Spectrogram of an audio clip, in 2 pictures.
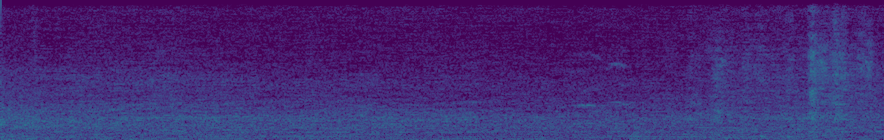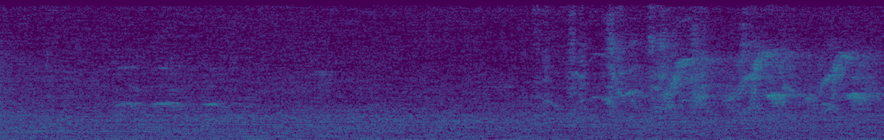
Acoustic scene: residential area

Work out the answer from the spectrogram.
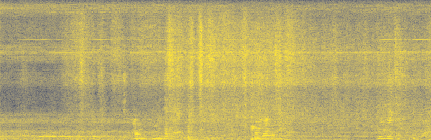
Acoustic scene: elevator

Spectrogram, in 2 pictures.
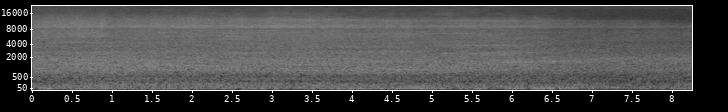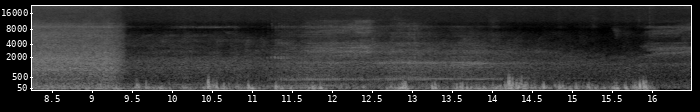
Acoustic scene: street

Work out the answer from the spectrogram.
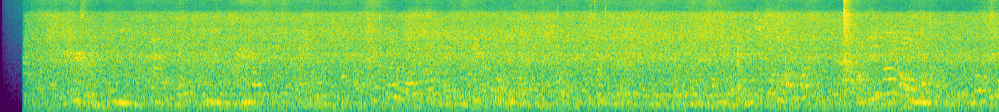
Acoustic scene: subway station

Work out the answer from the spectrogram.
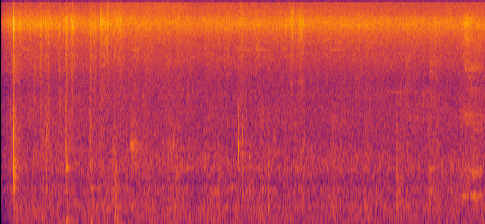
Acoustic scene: subway station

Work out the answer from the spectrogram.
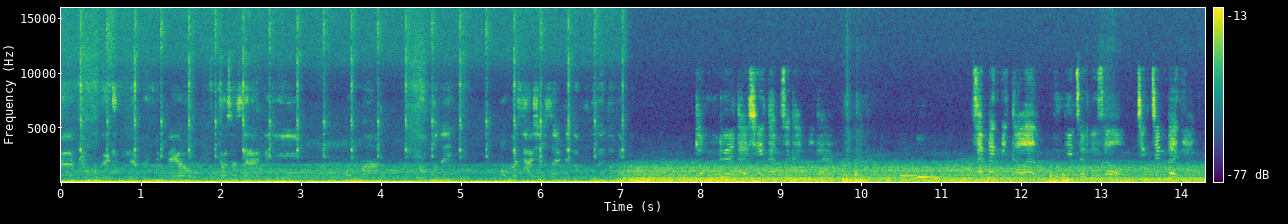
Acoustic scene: car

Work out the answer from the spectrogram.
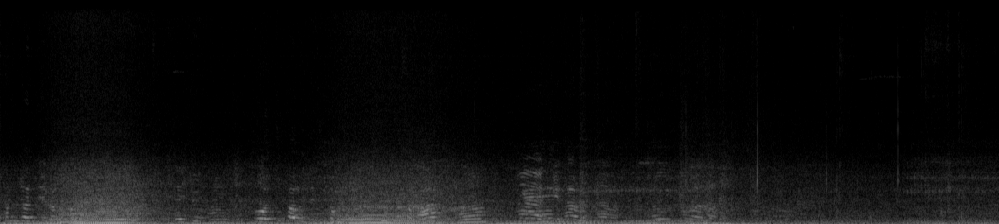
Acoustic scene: residential area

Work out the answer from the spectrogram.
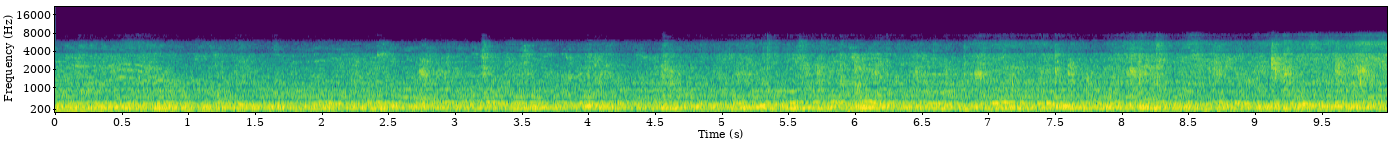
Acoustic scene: park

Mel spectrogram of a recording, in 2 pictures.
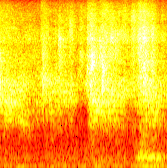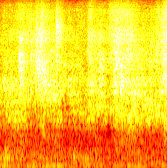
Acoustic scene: restroom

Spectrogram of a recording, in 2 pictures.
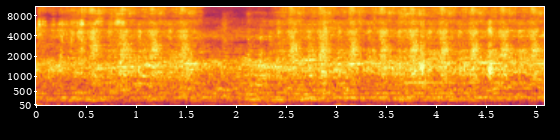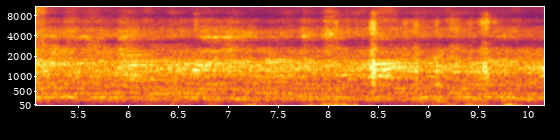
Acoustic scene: cafe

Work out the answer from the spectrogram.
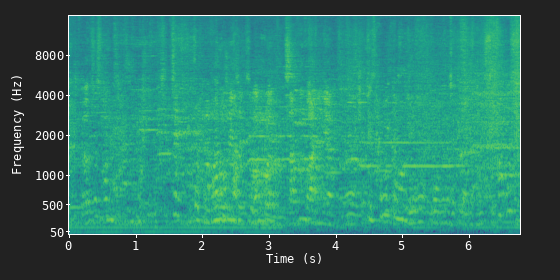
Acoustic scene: crowded indoor space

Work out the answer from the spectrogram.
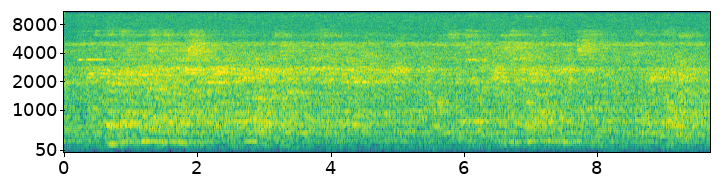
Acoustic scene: subway station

